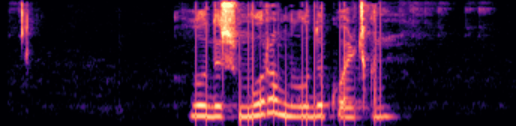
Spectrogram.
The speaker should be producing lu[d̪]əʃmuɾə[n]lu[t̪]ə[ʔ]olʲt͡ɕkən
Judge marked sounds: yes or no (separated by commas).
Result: yes, no, no, no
